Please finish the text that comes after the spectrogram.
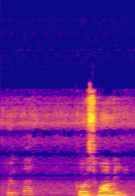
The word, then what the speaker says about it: Rupa Goswami: Rupa Rupa Goswami.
